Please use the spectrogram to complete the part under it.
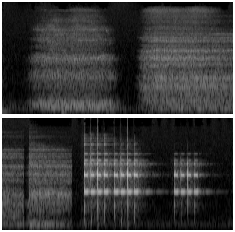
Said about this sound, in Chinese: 早上六点十五分被闹钟叫起。再让我赖床一下下，到六点半就好。早上六点三十分，闹钟又响了一次。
